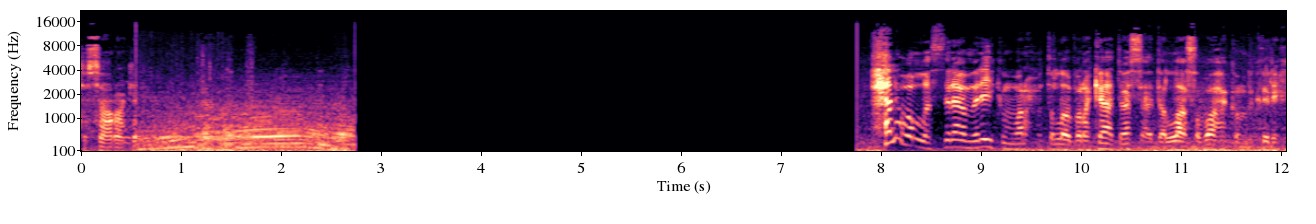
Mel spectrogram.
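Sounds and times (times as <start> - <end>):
car engine accelerating: 0.0 - 2.8.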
